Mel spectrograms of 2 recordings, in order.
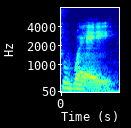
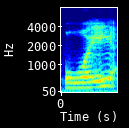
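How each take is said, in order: First: The name is said like 'way'. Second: The name is said like 'oy'. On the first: The speaker calls it right. "it's pronounced way" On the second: The speaker calls it wrong. "I kept pronouncing this as Oi"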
